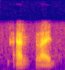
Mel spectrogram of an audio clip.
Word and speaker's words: Adelaide: I mean, Australian might call it Adelaide, but you said it perfectly, Adelaide.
